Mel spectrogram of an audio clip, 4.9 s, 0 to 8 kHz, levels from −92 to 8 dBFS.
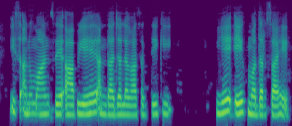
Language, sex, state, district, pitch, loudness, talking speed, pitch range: Hindi, female, Uttarakhand, Uttarkashi, 195 Hz, -16 LUFS, 170 wpm, 185-220 Hz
